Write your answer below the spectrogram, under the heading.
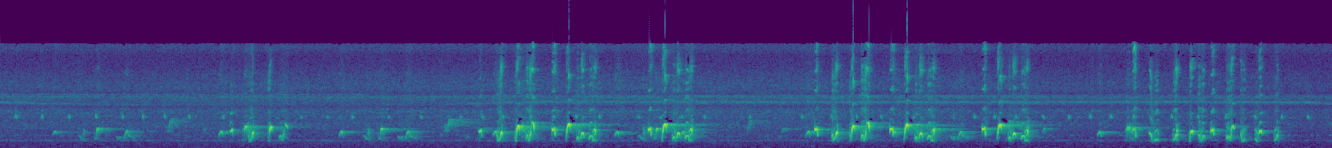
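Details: Bulbul repeating chattering song phrases roughly every two seconds, each a cluster of quick, bright, warbled notes, growing fuller and louder as the sequence continues.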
